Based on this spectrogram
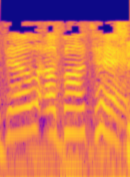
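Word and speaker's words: Dell'Abate: See Gary Diabiti at Christmas Night Spot. See Gary Diabiti. How do you spell it? How say his last name? – Del Abate. – See Gary Del Abate at Chemistry Night Spot in Manayunk, Pennsylvania, this Friday from 7 to 9.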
